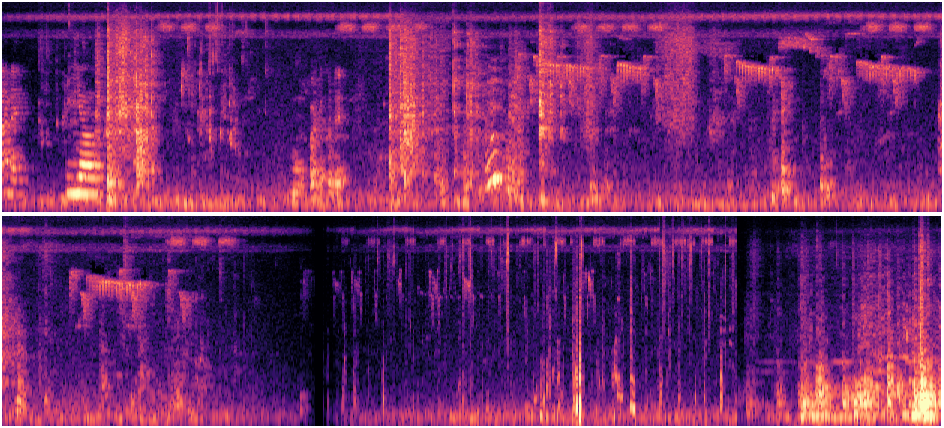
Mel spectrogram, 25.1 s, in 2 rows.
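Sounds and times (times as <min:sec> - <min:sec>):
small birds chirping: 0:02.0 - 0:05.2, 0:06.4 - 0:15.8, 0:16.9 - 0:22.4.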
